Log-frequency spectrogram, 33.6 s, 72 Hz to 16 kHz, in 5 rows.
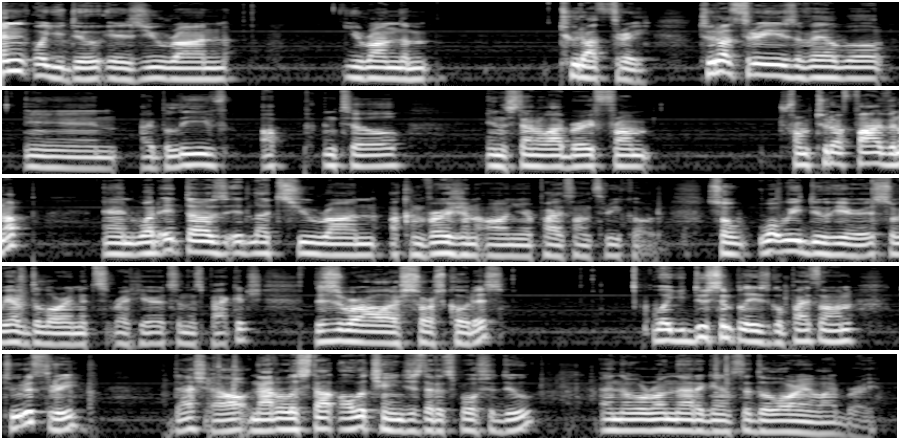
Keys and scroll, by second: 15.9-18.1 typing, 19.3-19.7 BackSpace, 25.4-28.6 typing, 30.7-31.7 typing, 32.3 Return.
